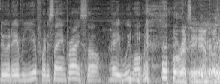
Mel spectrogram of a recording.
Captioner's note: laughs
